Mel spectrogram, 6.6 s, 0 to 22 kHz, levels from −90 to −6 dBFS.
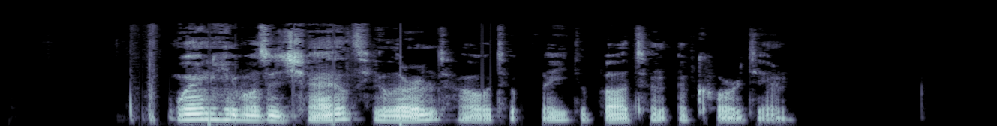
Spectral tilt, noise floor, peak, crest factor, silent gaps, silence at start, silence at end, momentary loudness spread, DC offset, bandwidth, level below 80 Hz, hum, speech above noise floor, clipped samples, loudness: -5.5 dB/octave; -85 dBFS; -4 dBFS; 20 dB; none; 1 s; 1.4 s; 13 LU; under 0.1%; 11.5 kHz; -56 dBFS; none; 63 dB; under 0.1%; -23 LUFS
